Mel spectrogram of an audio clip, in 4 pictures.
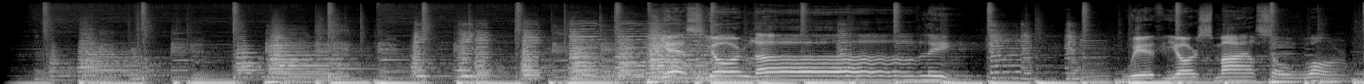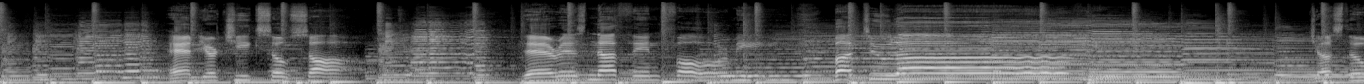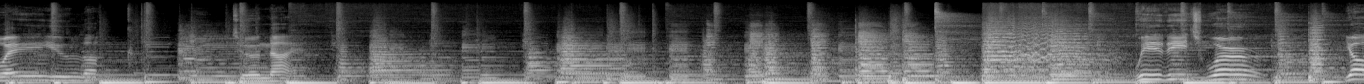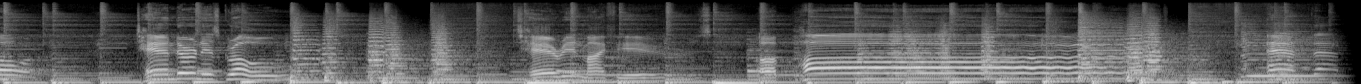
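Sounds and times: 
big band music: 0.0 - 54.5
man singing: 5.9 - 9.9, 11.2 - 13.6, 15.3 - 17.4, 18.9 - 25.1, 26.7 - 28.7, 29.6 - 31.0, 38.6 - 44.4, 46.0 - 52.7, 53.4 - 54.5.

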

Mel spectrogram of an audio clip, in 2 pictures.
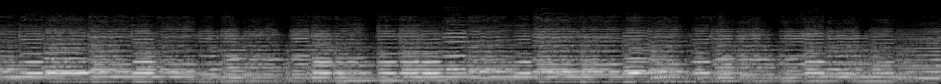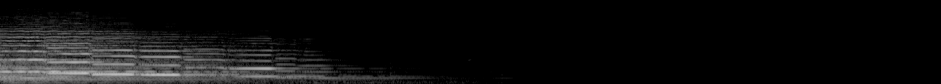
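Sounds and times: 
string quartet: 0.0 - 13.4.

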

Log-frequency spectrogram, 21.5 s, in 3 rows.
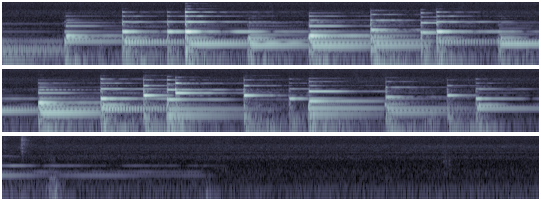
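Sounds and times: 
romantic wedding march on classical piano: 0.0 - 16.4.

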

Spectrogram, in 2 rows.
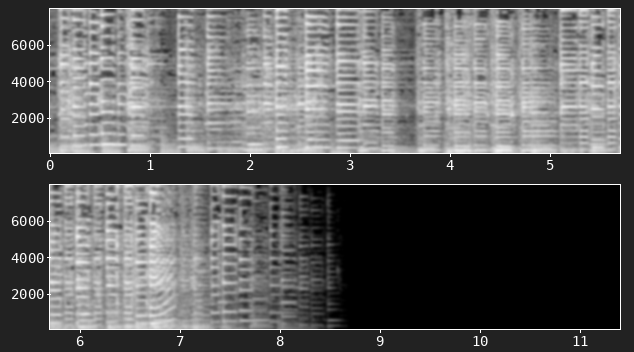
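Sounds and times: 
Hot Club swing acoustic guitar: 0.0 - 8.5.

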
